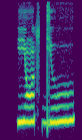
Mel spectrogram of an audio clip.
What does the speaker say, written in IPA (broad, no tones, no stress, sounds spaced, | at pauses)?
j ɔ̃ s dʲ u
